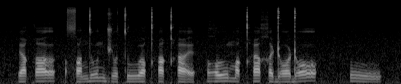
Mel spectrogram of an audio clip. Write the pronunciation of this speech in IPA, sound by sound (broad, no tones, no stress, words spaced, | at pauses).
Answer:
ɪqʌː | sˤʌnduːnd͡ʒʊː tuːqʰɛ qʰɛ | ʁuːmɒ qʰɪ χɪɖɔːɖɔː | huː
